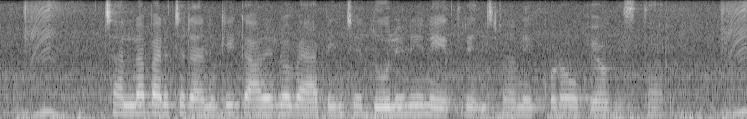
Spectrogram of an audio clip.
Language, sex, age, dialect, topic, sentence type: Telugu, female, 18-24, Central/Coastal, agriculture, statement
